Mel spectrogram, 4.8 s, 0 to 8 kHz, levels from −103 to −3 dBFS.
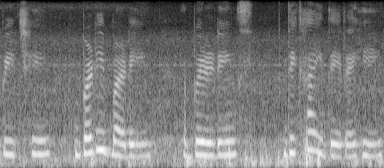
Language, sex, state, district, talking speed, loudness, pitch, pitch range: Hindi, female, Haryana, Rohtak, 85 wpm, -16 LUFS, 240 Hz, 220-255 Hz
